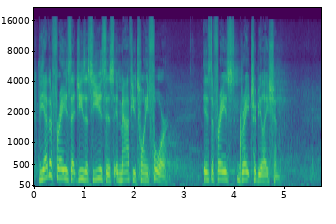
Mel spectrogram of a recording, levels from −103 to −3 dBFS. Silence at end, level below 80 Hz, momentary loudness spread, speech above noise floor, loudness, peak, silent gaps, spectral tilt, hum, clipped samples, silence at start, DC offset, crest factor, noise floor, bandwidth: 0.05 s; -64 dBFS; 7 LU; 24 dB; -25 LUFS; -10 dBFS; none; -4 dB/octave; none; under 0.1%; 0 s; under 0.1%; 16 dB; -49 dBFS; 17 kHz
